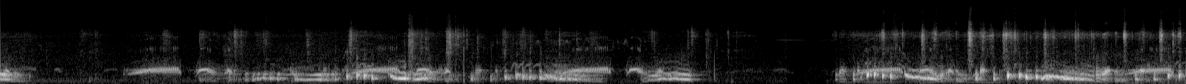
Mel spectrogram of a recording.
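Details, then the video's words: Male and female pigeons bred for cooing contests deliver clusters of quavering, warbled coos, pausing into near silence before a busier, overlapping chorus returns. "Suara Bekuran Burung Merpati Lomba Hutan Dara Durasi Panjang"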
